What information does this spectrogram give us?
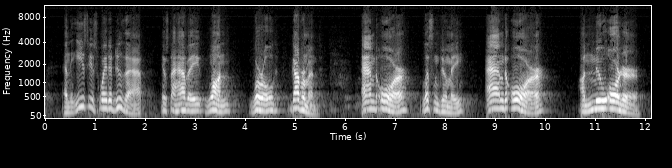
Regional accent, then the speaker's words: New York City, New York, United States; born there; Remember, I was born in New York City, but I have since given up my citizenship and joined the ranks of the Confederacy.

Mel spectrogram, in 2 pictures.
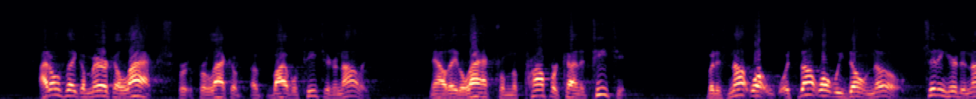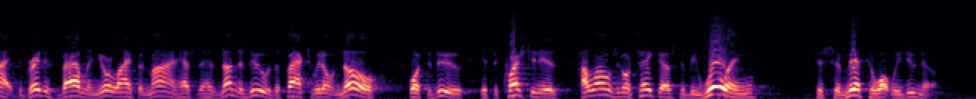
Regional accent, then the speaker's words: the South, United States; I'm American by birth and Southerner by the grace of God.

